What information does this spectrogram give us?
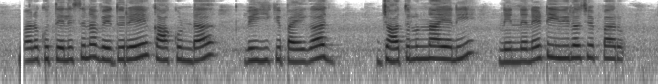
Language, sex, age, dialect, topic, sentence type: Telugu, female, 60-100, Utterandhra, agriculture, statement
